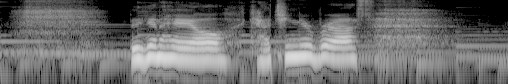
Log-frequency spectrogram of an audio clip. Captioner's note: inhales; exhales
